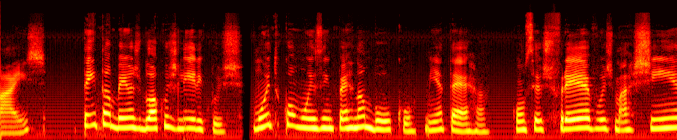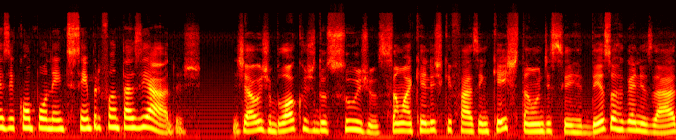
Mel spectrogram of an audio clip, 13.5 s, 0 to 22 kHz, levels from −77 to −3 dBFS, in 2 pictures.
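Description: A raspy, steady buzz runs under the speech from start to finish, sitting roughly 25 dB below it. This is mains buzz at 60 Hz. Sharp switching spikes, such as those from a dimmer, a rectifier or an unshielded lead, entered the signal twice per mains cycle. That produces a dense stack of harmonics climbing into the kilohertz range rather than a smooth hum, which is why it sounds gritty instead of tonal.

Just after "também os blocos", from 1.81 to 1.85 s, there is a brief smear where the sound wobbles for an instant before settling. This is short concealed packet loss. About 20 ms of the stream never reached the decoder in time. The receiver bridged the hole by extending the preceding sound, following its pitch or shaping noise, and then cross-faded back into the real signal.

Overlapping that spot, from 1.83 to 1.85 s, the audio turns rougher and noisier for a moment. The same happens again from 2.53 to 2.55 s, just before "comuns em". 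Both are a lost packet rebuilt from error correction. In each case a 20 ms packet went missing, but the next packet carried a low-bitrate copy of it through Opus in-band forward error correction. The decoder played that coarser copy, so there is no gap, only a patch of degraded texture.

From 2.41 to 2.51 s the sound hangs on, fading, and then jumps ahead, with a piece skipped. This is a burst of packet loss. Roughly 80 ms of consecutive audio was lost or arrived too late to play. The receiver stretched the last sound and turned it down as the gap lengthened. Playback then resumed further along, so the content in between is simply absent.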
